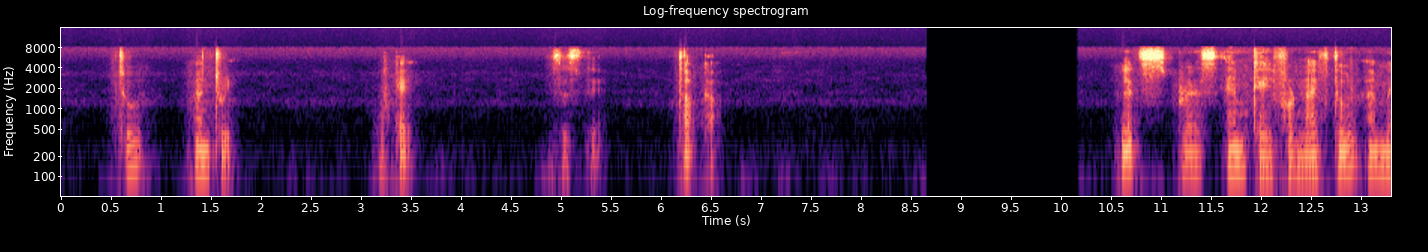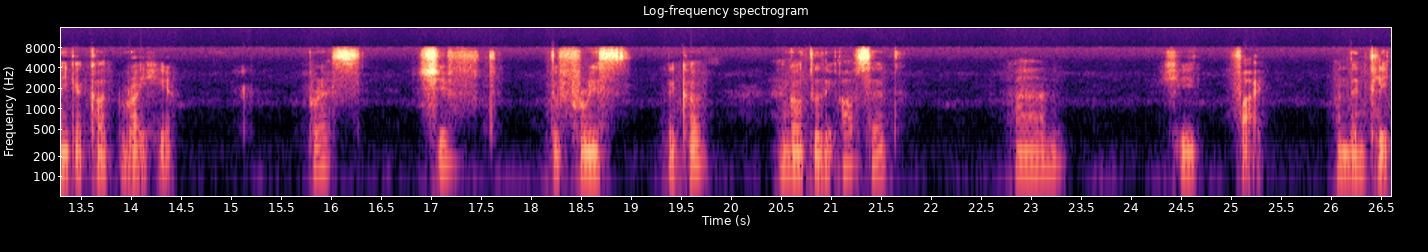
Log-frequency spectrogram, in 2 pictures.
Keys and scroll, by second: 10.5-11.4 typing, 25.0 5.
